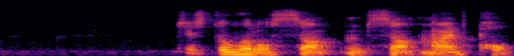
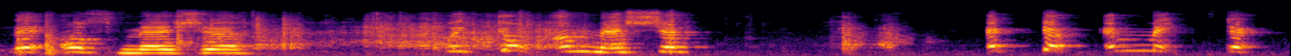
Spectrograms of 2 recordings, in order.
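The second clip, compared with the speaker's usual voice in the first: silly high voice; 4 dB louder than usual. Pretend.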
